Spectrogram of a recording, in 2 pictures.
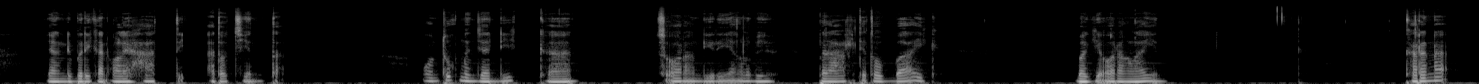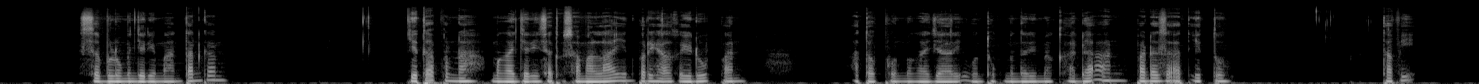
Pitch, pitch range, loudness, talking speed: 125 Hz, 85-140 Hz, -28 LUFS, 80 wpm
